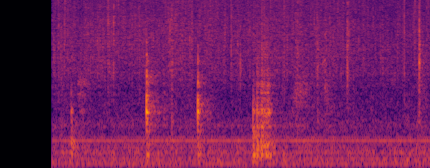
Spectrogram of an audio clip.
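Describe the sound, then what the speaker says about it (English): Onions and peppers fry in a pan for a Philly cheesesteak plate, with a soft steady sizzle and a few distinct scraping stirs of a utensil, quiet and close, no voices. "add your onions and peppers. Now you're going to stir again."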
